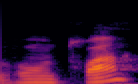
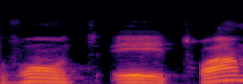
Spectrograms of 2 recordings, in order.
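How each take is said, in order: First: Vingt-trois without the et, French uvular r; vingt-trois said as one word; vingt-trois run straight together; correct French. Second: Vingt et trois with the et sounded; wrong form. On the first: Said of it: "mas eu digo". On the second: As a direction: vingt et trois with an added et, as the mistake. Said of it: "Eu não digo". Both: Shown as a demonstration.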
